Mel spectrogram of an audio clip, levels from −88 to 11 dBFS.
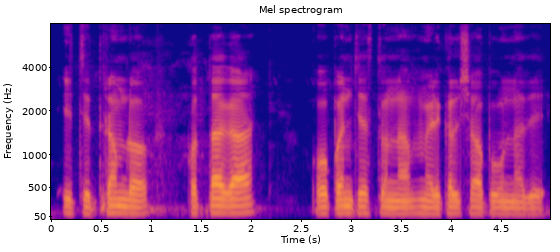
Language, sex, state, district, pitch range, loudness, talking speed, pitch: Telugu, male, Telangana, Mahabubabad, 95-105 Hz, -19 LUFS, 95 wpm, 100 Hz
